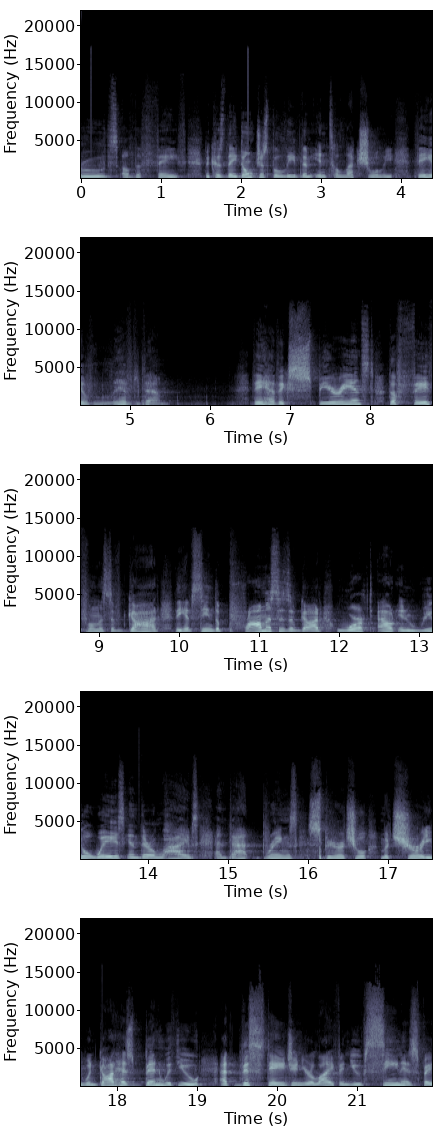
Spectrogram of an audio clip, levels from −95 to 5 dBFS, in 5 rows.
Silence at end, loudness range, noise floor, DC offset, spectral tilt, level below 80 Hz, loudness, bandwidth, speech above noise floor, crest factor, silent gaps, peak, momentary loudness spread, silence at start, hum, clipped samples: 0 s; 6 LU; -69 dBFS; under 0.1%; -4.5 dB/octave; -88 dBFS; -31 LUFS; 13 kHz; 38 dB; 22 dB; none; -8 dBFS; 10 LU; 0 s; none; under 0.1%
